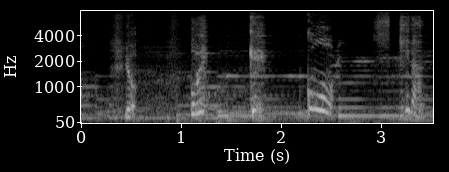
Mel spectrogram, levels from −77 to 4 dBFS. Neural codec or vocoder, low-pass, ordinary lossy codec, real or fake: codec, 16 kHz, 0.9 kbps, LongCat-Audio-Codec; none; none; fake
